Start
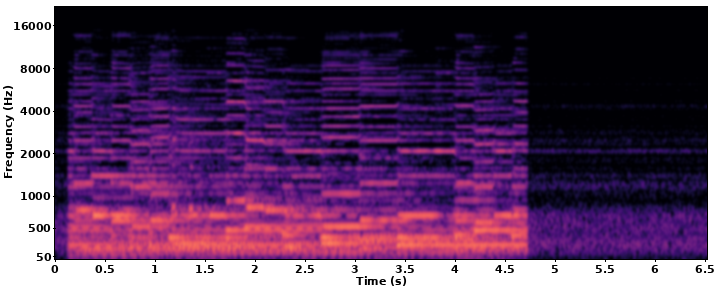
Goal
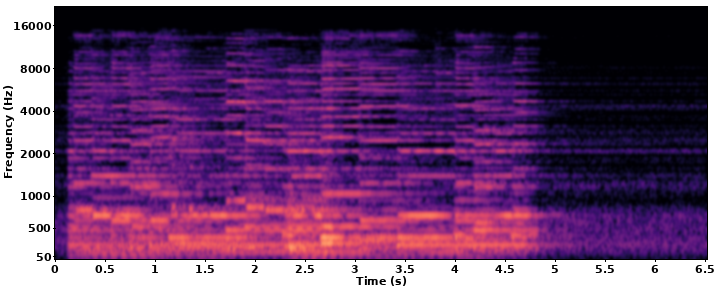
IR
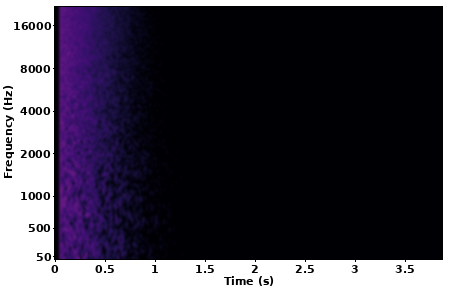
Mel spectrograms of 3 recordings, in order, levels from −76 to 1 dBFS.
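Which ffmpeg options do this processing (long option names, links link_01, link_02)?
-filter_complex "[0:a]highshelf=frequency=3400:gain=9.5,asettb=1/sr,asplit=3[link_01][link_02][link_03];[link_01]atrim=end=2.334[link_04];[link_02]atrim=start=2.33:end=2.77,asetpts=PTS-STARTPTS,afade=type=in:duration=0.004:curve=qsin,afade=type=out:start_time=0.436:duration=0.004:curve=qsin,acontrast=81[link_05];[link_03]atrim=start=2.766[link_06];[link_04][link_05]acrossfade=duration=0.004:curve1=hsin:curve2=qsin[link_07];[link_07][link_06]acrossfade=duration=0.004:curve1=qsin:curve2=hsin,aecho=1:1:106|188:0.473|0.119,asplit=2[link_08][link_09];[1:a]atrim=start_sample=2205[link_10];[link_09][link_10]afir=irnorm=-1:irlink=0,volume=-22dB[link_11];[link_08][link_11]amix=inputs=2:normalize=0,volume=-1.5dB"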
